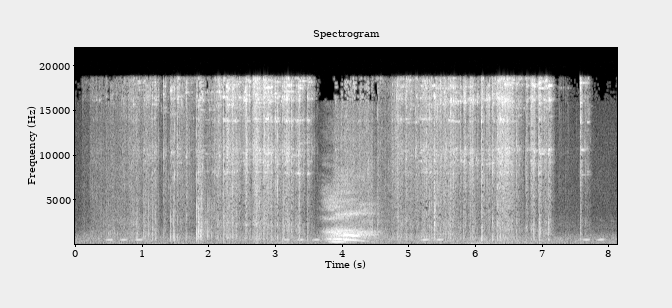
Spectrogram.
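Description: Gold coins clink and jingle in a steady metallic clatter as a heavy bucket of dirty water, just pulled out of a well, is tipped out, with a brief watery swoosh partway through. Fairly loud, with no voices.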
